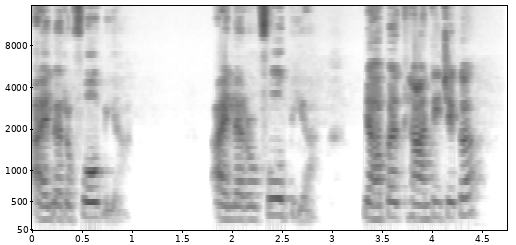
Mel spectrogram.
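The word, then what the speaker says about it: ailurophobia: Next फोबिया है fear of cats, बिल्लियों से डर, और इसे हम प्रोनाउंस करते हैं आइलरोफोबिया।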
